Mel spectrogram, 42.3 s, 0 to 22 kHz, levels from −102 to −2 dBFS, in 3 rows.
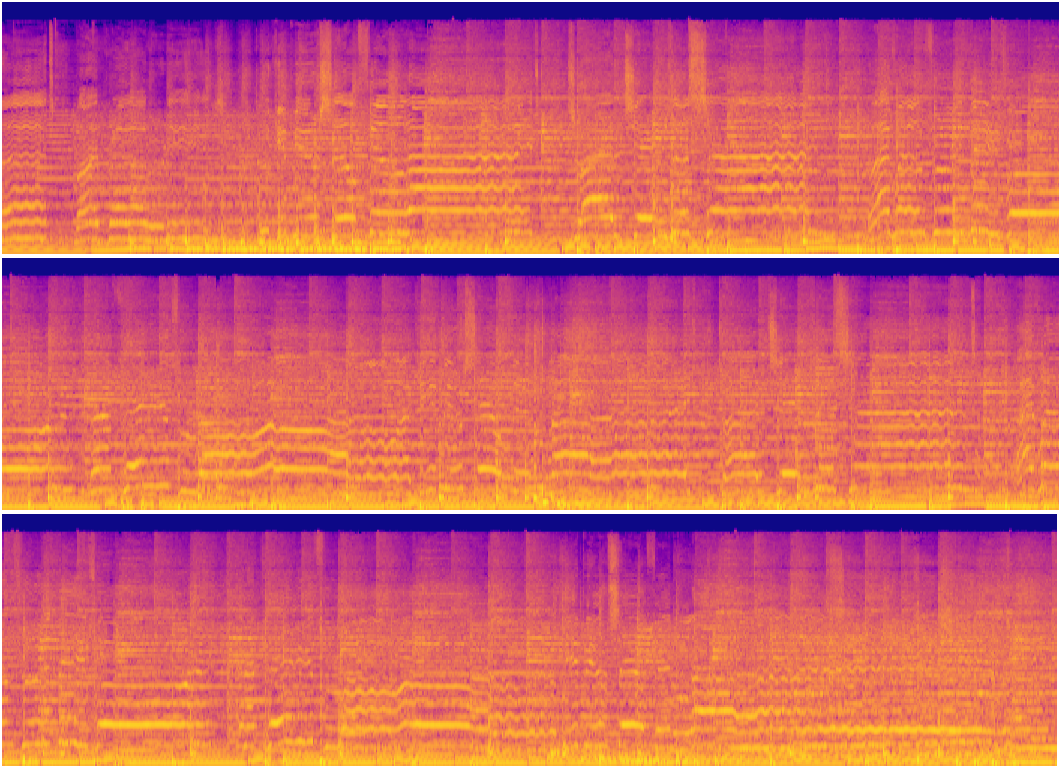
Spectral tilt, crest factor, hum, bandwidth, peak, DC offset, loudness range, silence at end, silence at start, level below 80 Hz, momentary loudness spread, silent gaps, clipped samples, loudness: -5 dB/octave; 12 dB; none; 16.5 kHz; 0 dBFS; 0.2%; 2 LU; 0 s; 0 s; -18 dBFS; 4 LU; none; under 0.1%; -13 LUFS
